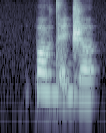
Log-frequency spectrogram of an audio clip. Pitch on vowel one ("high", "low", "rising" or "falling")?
high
